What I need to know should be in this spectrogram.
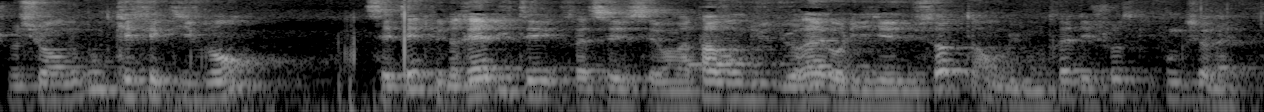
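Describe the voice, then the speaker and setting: In a strong Parisian accent, a man speaks with a fairly high pitch that makes very wide swings. His tone is dark, mellow and somewhat breathy, with audible room echo. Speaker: prefect (senior state official). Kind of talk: official speech at an awards ceremony. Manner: hesitant, many fillers and repetitions.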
